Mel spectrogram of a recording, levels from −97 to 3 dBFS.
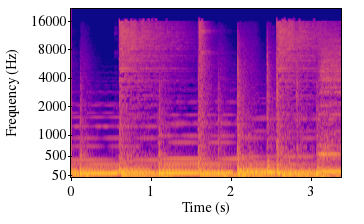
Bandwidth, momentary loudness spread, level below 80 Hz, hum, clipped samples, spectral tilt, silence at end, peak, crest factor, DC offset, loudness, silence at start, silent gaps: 17.5 kHz; 2 LU; -22 dBFS; none; under 0.1%; -6.5 dB/octave; 0 s; -4 dBFS; 10 dB; under 0.1%; -17 LUFS; 0 s; none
